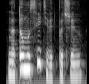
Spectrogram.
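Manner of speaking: plain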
